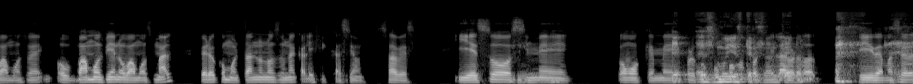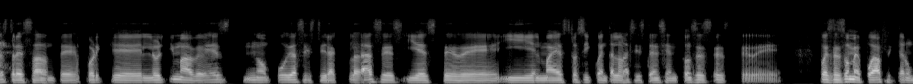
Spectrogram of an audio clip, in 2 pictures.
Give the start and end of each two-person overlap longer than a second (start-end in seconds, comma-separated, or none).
6.7-8.2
